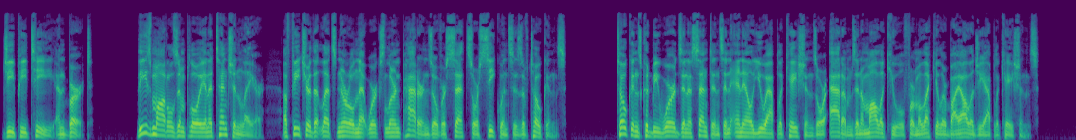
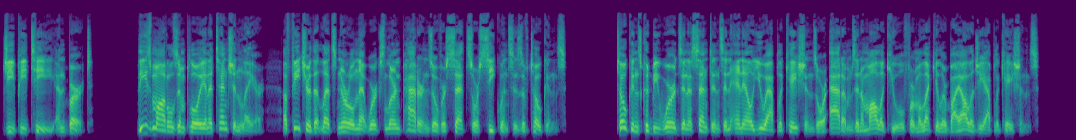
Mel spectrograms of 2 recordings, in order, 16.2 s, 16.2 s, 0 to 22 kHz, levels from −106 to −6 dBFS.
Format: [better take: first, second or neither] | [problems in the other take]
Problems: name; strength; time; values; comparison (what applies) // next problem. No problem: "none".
first | thin; somewhat; fading below 300 Hz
